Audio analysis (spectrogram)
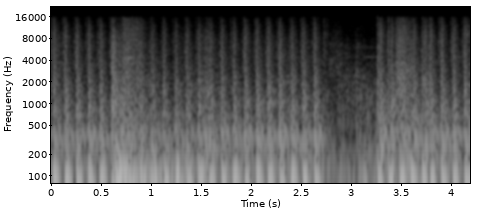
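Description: Automatic gunfire in the Battlefield V Firestorm video game, rapid evenly spaced shots in loud sustained bursts, one brief pause midway before firing resumes.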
